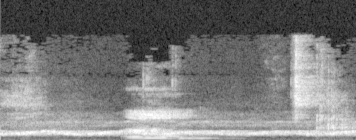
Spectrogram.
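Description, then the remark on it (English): An emergency vehicle siren wails steadily in a continuous tone as it passes outside a downtown studio, with a brief murmur of voices partway through. “And we'll wait for this beautiful siren to pass.”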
